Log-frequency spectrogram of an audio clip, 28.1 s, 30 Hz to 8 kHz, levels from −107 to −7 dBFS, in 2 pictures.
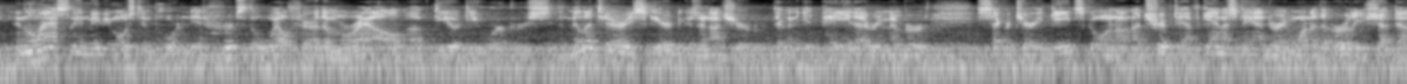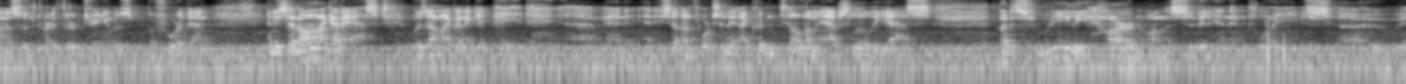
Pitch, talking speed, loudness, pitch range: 90 Hz, 190 wpm, -17 LUFS, 85-100 Hz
